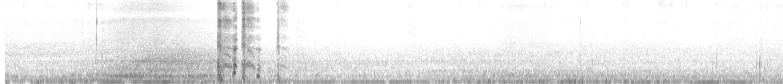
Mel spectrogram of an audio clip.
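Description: A brief burst of three harsh coughs over steady engine and road rumble; a plain adult cough.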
